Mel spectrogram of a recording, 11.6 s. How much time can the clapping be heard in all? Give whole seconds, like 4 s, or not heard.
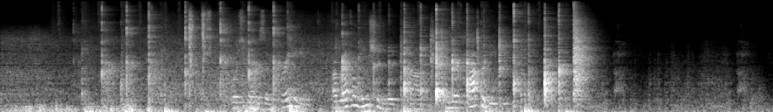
8 s.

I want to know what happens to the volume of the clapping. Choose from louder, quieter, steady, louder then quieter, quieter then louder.
louder.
